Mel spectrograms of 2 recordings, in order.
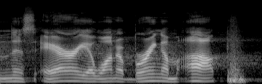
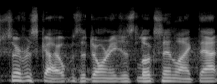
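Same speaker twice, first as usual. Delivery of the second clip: plain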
